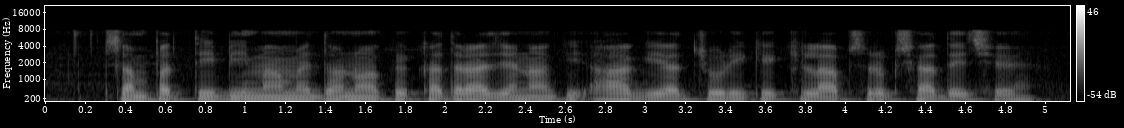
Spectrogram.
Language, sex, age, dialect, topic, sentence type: Maithili, male, 18-24, Angika, banking, statement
